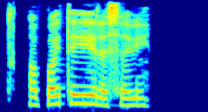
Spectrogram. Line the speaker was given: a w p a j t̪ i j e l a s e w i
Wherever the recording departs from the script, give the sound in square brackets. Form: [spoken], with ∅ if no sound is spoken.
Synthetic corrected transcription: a w p [ɑ] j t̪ [a] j e [ɾ] a s [a] w i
